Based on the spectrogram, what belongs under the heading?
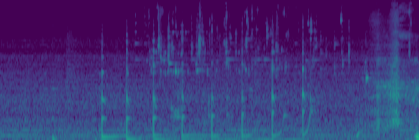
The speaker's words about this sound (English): I use a clean Glencairn glass, which is a whiskey nosing glass, allows you to really see and experience the spirit. So I've got my clean Glencairn, let's go for a pour.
